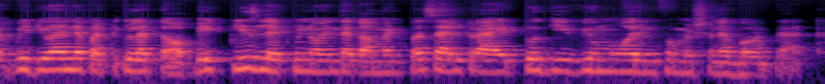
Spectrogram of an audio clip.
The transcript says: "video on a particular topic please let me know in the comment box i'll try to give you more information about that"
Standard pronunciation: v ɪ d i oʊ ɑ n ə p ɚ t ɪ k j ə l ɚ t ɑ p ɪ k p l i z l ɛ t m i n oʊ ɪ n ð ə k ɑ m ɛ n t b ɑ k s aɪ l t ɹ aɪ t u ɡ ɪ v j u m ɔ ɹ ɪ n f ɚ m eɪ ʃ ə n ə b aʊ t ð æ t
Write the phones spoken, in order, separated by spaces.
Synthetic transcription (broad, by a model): v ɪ d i oʊ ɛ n ə p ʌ t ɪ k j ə l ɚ t ɑ p ɪ k p l i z l ɛ t m i n oʊ ɪ n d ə k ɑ m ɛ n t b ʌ s aɪ l t ɹ aɪ t u ɡ ɪ v j u m ɔ ɹ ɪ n f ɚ m eɪ ʃ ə n ə b aʊ t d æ t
